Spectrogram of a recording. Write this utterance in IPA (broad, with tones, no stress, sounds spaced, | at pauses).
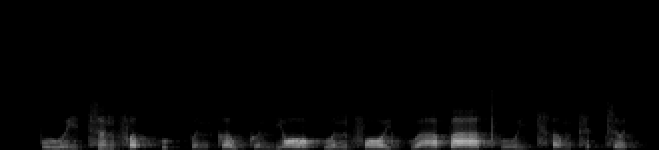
p uː˨˥ j t͡s ɵ˥ n f ɐ˥ p̚ kʷ ɪ˧ k̚ p ɵ˨˩ n k ɐ˧ w k ɵ˨˩ n j ɔː˧ kʷ ɐ˨˥ n f ɔː˧ j kʷ aː˨˥ p aː˥ t̪ʰ uː˨ j t͡sʰ ɐ˨˥ m t͡s ɪ˥ k̚ t͡s ɵ˥ t̚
